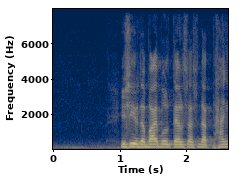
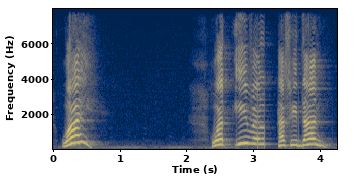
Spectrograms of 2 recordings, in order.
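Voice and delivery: high, loud demanding why; Pilate's outcry; 11 semitones higher, 9 dB louder than usual. Acted. Pilate protesting to the crowd, loud and high. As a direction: cry out in protest. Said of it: "And he said".

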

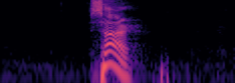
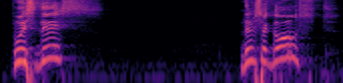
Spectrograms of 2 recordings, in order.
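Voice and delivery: high, alarmed questioning cry; frightened disciples; 12 semitones higher than usual. Acted. Preacher voices disciples puzzled by the figure, frightened. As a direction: act startled, pitched right up high. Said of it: "they cried out in fear".

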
